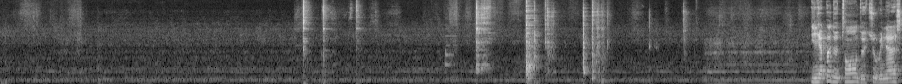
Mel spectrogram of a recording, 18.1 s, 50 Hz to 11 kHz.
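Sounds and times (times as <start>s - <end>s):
low machine hum: 0.0s - 18.0s
metal bowl clanking and scraping: 8.9s - 12.2s.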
